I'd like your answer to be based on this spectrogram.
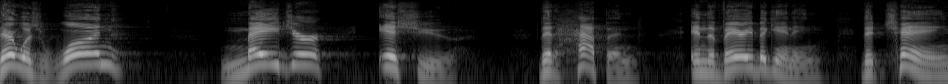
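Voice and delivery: slow, deliberate, drawn-out emphasis. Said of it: "listen to these words very clear, carefully".

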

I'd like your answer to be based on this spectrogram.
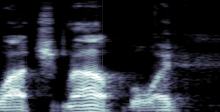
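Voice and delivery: ordinary delivery

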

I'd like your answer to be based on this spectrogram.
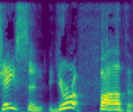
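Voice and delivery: long, high, drawn-out yell. Retelling being blinded by a stage light: imitating own yell. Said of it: "I yelled".

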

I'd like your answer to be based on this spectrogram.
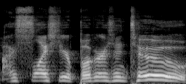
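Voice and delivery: very high, loud, really upset yelling. Describing a favorite manga panel, the speaker quotes the character, imitating Zoro yelling upset. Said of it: "Zoro really upset yelling".

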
